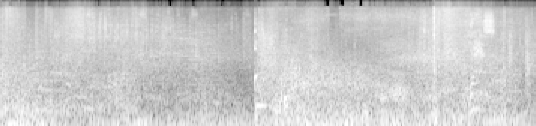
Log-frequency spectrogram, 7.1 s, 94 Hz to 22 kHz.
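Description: Incendio fire spell cast in Hogwarts Legacy on PS5: a sudden whooshing burst lands midway and is followed by steady crackling roar, over a continuous rumbling game bed.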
